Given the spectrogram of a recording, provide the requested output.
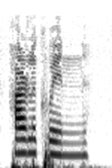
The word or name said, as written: harlequin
